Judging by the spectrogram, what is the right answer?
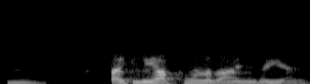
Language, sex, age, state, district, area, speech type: Hindi, female, 60+, Uttar Pradesh, Prayagraj, rural, conversation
